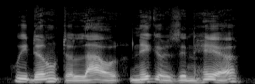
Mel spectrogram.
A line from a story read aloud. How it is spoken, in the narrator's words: a good deacon who told me in a pious tone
